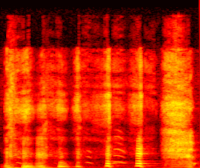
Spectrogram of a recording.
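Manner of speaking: soft high giggle. Real, not acted. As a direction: let a giggle slip out. Laughing at herself.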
